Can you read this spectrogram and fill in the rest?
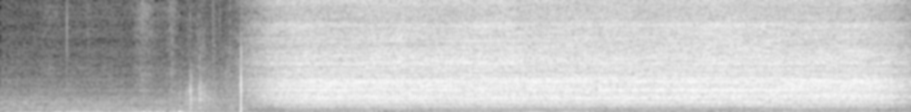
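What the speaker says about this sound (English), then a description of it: "we can move that tubing up and over those connections and would shrink it down with a heat gun" A heat gun blows a steady, even hiss of hot air over heat shrink tubing on soldered wires for a car radio install, running continuously and close after a few brief handling knocks.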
